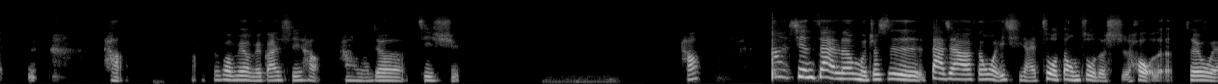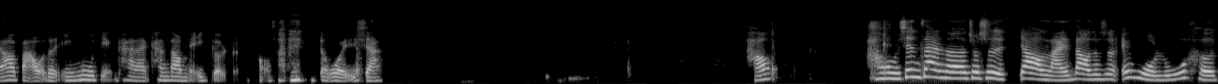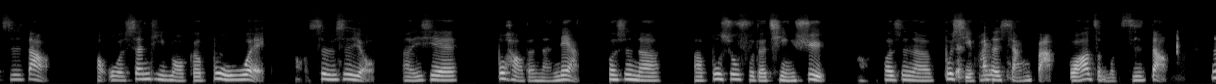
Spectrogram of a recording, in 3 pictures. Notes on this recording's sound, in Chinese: 聊聊好心芹ZOOM線上公益講座。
